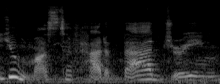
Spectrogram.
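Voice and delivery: usual speaking voice

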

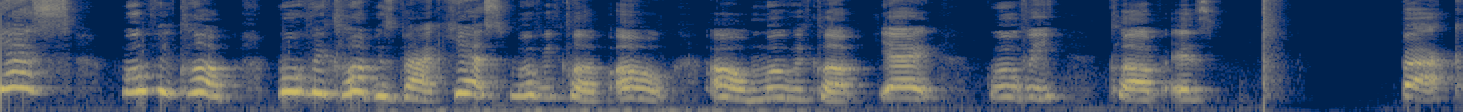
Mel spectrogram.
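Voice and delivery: put-on, bursting with excited cheers. Speaker recalls how they reacted to Movie Club returning, acting out past excitement. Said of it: "My excitement for Movie Club kind of went like".

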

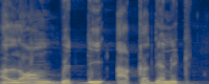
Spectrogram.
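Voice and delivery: very slow, deliberate, spelled-out words. Addressing an audience about training performers alongside academics, said very slowly. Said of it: "let me say this very slowly".

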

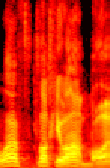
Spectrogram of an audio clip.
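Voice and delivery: put-on elderly grandfatherly voice. Retelling the grandpa asking if he was on drugs: imitating Pop's voice. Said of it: "he sounds like this".

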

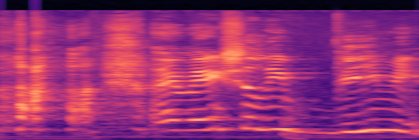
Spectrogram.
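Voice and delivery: slow, loud, joyful laughter.

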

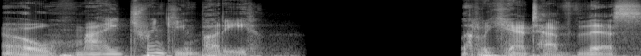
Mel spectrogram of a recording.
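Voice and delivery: odd, weird, small creature voice. Retelling a story, voices a creature dressed in a quilt in a weird small creature voice. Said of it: "I need to do this voice. This weird small creature dressed in a quilt".

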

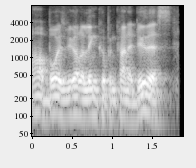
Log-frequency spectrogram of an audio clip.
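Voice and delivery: ordinary talk

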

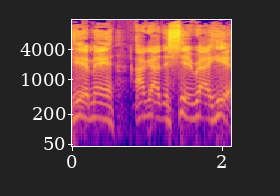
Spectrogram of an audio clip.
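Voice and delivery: imitated Creole accent. Speaker quotes a Creole man arriving at a hotel during filming, imitating a Creole accent. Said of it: "I love that accent".

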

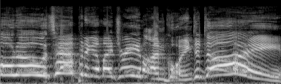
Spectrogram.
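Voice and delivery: high-pitched, loud panicked wail.

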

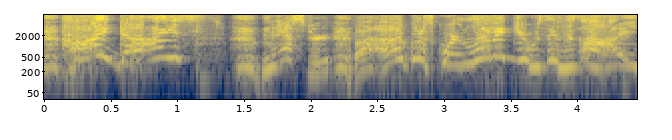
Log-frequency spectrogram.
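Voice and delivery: very high, pestering, annoying talking-sword voice. Voicing the intelligent, extremely annoying lemon-juice sword: annoying talking sword voice. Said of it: "it's just like".

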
